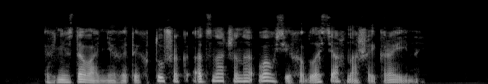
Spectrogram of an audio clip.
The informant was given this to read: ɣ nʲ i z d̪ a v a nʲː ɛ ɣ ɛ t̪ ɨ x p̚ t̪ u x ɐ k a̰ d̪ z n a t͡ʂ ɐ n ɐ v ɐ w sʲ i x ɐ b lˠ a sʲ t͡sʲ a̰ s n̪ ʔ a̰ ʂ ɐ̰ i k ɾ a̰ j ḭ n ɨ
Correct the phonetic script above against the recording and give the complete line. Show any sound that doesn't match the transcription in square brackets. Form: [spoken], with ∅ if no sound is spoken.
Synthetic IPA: ɣ nʲ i z d̪ a v a nʲː ɛ ɣ ɛ t̪ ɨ x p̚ t̪ u [ʂ] ɐ k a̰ d̪ z n a t͡ʂ ɐ n ɐ v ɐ w sʲ i x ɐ b lˠ a sʲ t͡sʲ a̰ [x] n̪ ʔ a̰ ʂ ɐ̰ [j] k ɾ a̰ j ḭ n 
